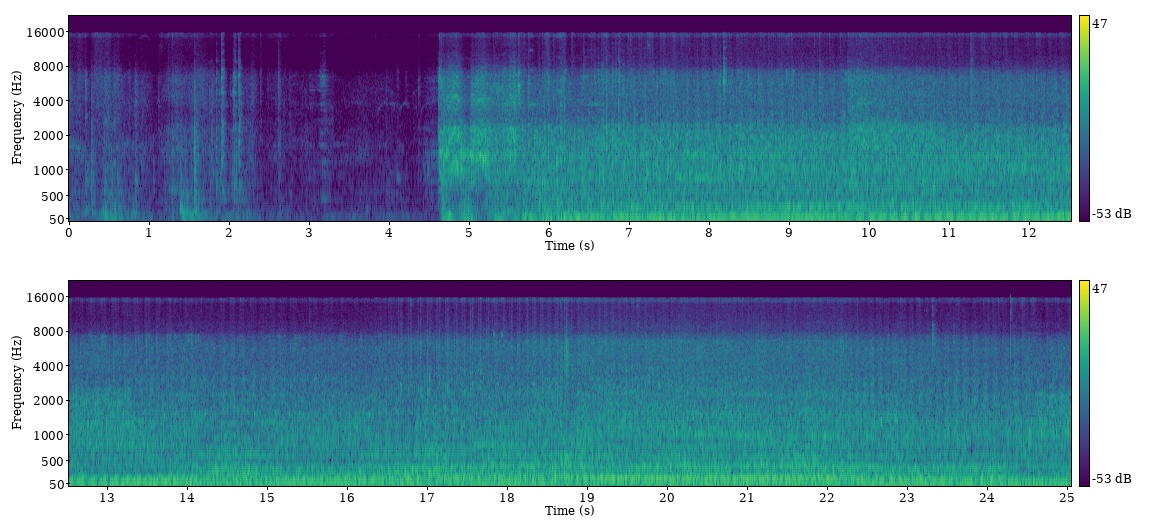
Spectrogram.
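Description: A tractor engine starts up outdoors beside a plough fitted with a comb harrow, jumping from quiet background sounds to a loud, steady, close rumbling run that continues for about twenty seconds.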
